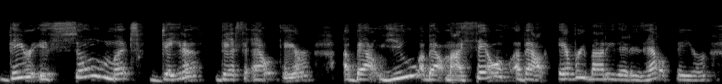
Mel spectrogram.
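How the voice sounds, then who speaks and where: With a Texan accent and a fairly high pitch, a woman speaks fairly slowly with lively intonation and hardly any pauses. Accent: Texas country twang. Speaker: digital marketing consultant. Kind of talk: webinar presentation. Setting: live webinar, screen sharing.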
